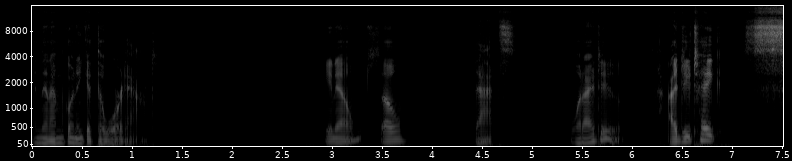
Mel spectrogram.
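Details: Adult man who stutters, stuttering since childhood; stuttering.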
